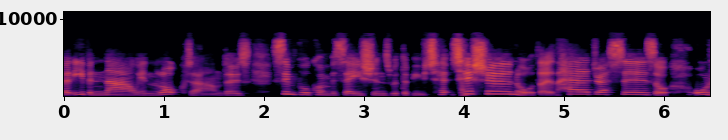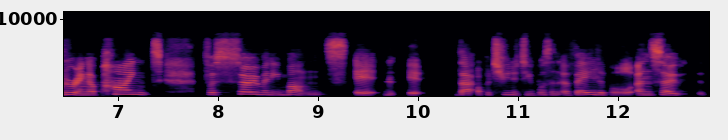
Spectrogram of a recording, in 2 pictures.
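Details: Adult woman speaking; typical speech.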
